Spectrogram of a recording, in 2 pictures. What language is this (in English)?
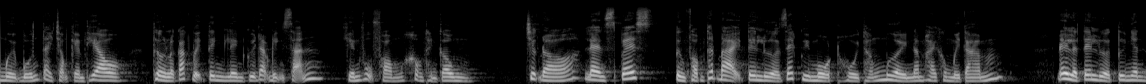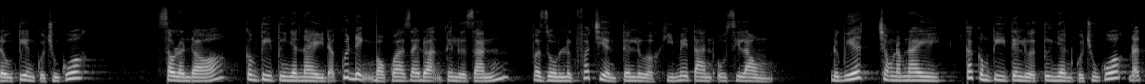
Vietnamese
